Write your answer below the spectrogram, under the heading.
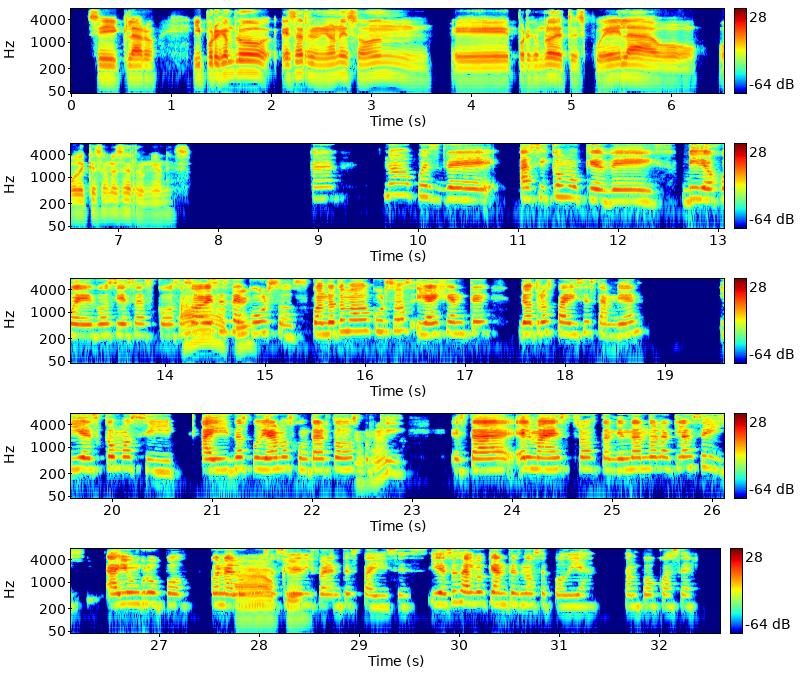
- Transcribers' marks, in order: none
- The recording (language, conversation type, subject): Spanish, unstructured, ¿Te sorprende cómo la tecnología conecta a personas de diferentes países?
